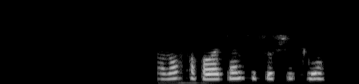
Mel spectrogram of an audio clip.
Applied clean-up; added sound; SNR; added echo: neural mask model DeepFilterNet 3.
